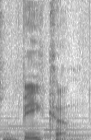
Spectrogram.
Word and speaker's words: BCAN: Early on in the organization, a lot of people pronounced it Beac. And what Diane and others drilled into them constantly was, "No, it's Beacon. It's a beacon out into the darkness of this disease.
